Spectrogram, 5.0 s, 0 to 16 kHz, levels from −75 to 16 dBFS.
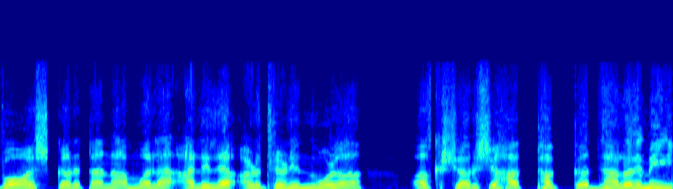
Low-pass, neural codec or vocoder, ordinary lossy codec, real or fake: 10.8 kHz; codec, 16 kHz in and 24 kHz out, 0.8 kbps, FocalCodec, streaming, 65536 codes; none; fake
